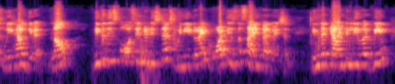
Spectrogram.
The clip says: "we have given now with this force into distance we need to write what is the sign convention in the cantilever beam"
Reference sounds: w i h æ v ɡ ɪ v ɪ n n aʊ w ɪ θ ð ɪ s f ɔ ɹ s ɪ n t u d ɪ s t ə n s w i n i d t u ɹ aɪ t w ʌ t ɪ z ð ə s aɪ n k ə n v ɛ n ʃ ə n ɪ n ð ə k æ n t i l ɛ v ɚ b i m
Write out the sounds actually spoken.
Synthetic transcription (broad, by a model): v i h æ v ɡ ɪ v ɪ n n aʊ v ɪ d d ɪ s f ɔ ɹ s ɪ n t u d ɪ s t ə n s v i n i d t u ɹ aɪ t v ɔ t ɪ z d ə s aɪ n k ə n v ɛ n ʃ ə n ɪ n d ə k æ n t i l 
